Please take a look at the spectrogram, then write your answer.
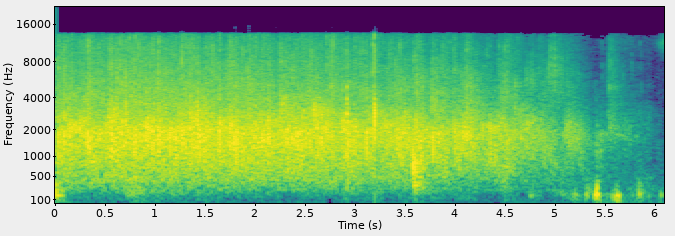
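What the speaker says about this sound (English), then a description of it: "You heard the applause. That's because over on table 2," Crowd applause carries over from another table at the 2025 Tour Championship snooker event, a steady wave of clapping that thins out into a few scattered claps.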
